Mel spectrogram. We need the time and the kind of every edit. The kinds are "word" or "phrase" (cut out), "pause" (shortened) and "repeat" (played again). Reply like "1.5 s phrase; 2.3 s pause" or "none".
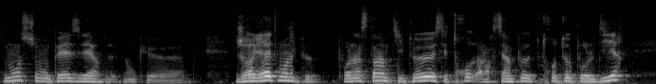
2.0 s pause; 2.9 s phrase; 5.4 s word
